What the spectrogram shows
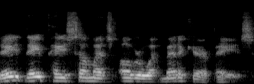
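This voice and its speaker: Here is a man with an unremarkable speaking voice. He has a fairly high pitch and keeps a moderate pace. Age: 60s. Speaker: health insurance advisor. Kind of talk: explanatory discussion on a livestream talk show.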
